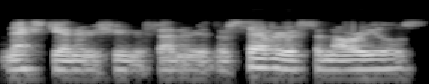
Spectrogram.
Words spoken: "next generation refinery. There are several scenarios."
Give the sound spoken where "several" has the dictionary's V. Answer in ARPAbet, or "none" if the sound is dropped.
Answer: V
